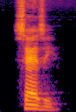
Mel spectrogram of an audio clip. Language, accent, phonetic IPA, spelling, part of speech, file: Catalan, Valencia, [ˈsɛ.zi], cesi, noun / adjective, LL-Q7026 (cat)-cesi.wav
- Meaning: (noun) cesium; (adjective) light ash blue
